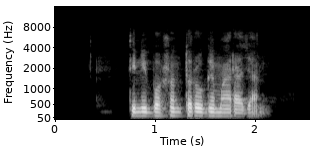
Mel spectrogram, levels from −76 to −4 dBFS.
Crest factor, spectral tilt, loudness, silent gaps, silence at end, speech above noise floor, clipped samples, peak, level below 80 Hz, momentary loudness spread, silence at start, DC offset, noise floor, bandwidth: 18 dB; -7.5 dB/octave; -20 LUFS; none; 0.5 s; 40 dB; under 0.1%; -4 dBFS; -62 dBFS; 9 LU; 0.75 s; under 0.1%; -59 dBFS; 7.2 kHz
